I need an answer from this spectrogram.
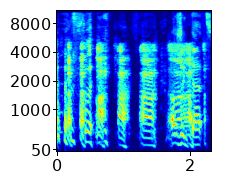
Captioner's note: laughter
